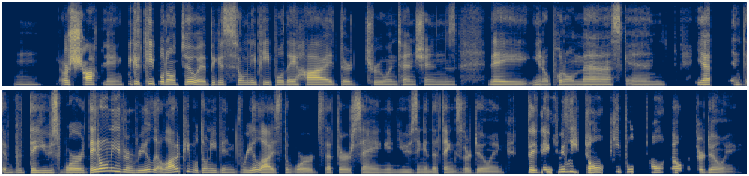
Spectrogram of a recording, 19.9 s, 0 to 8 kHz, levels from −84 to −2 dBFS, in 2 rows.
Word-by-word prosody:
Mhm. 155 -1 -18 0.3
Or 180 - +3
shocking 150 -6 +6
because 220 -2 +1
people 225 -2 +2
don't 195 -3 +3
do 200 -2 +4
it 145 -2 0
because 175 -2 -3
so 180 - -1
many 185 0 -5
people, 180 -2 -4
they 160 -1 0
hide 160 -1 +4
their 155 -1 -5 0.2
true 160 -1 -6
intentions. 155 0 -5 0.4
They, 150 -1 -1
you 165 -3 -7
know, 145 -1 -7
put 160 +5 -5
on 150 -1 -7
mask 155 +1 -2
and 140 0 -11 0.4
yeah. 175 0 +5 0.3
And 165 -1 -9
the 150 - -6
w 160 +1 -12
they 165 - +4
use 170 -1 0
word 165 +2 +2
they 200 +4 +8
don't 285 +3 +6
even 210 -10 0
really 200 +5 +1
a - - -2
lot 175 +5 +6
of 270 - 0
people 215 -9 -6
don't 175 0 -5
even 160 -3 -8
realize 155 -5 +2
the 150 - -10
words 135 -1 -6
that 145 -2 -6
they're 140 -2 -5
saying 135 0 -4
and 135 -1 -13
using 140 0 -7
and 135 0 -11
the 135 - -5
things 135 -4 -4
they're 130 -1 -6
doing. 125 0 -8 0.3
They 200 -2 +7
they 210 +4 +1
really 235 -2 +1
don't 190 +1 +4
people 230 0 -6 0.2
don't 185 +1 +1
know 175 - +4
what 165 -1 -10
they're 145 - 0
doing 140 -5 -6
155 Hz, 195 wpm, -23 LUFS, 145-180 Hz, 0.4 s, they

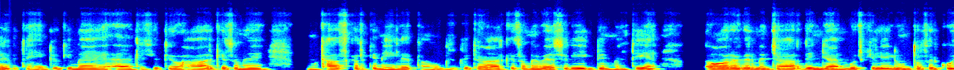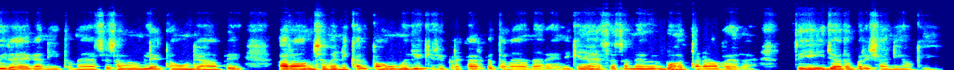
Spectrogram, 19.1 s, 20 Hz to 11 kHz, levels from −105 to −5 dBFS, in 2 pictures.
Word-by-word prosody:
लेते 140 0 -3
हैं 175 +2 -6
क्योंकि 185 0 -4
मैं 180 0 +1
अ, 155 -4 +1
किसी 165 +4 -8
त्योहार 160 +2 -1
के 190 - +1
समय 185 0 +2 0.5
उम, 165 - -5
ख़ासकर 170 +1 -1
के 175 - +1
नहीं 165 0 +1
लेता 150 -1 -4
हूँ, 175 +4 -6
क्योंकि 175 +1 -6
त्योहार 155 -1 +1
के 180 - -3
समय 175 +1 -1
वैसे 155 +2 -2
भी 175 0 +7
1 165 - -4
दिन 175 -1 +1
मिलती 165 +3 +1
है। 210 +3 +2 0.6
और 185 +2 +6
अगर 185 +1 +3
मैं 195 -1 +2
4 165 0 +2
दिन 185 -1 +6
जानबूझ 170 +2 +2
के 180 - -1
ले 175 0 +4
लूँ, 195 +3 +2
तो 190 -2 -2
फिर 190 +1 -1
कोई 170 0 +6
रहेगा 150 -1 -1
नहीं, 135 0 -9
तो 150 - -18
मैं 160 0 -3
ऐसे 160 +3 -6
समय 175 0 -2
में 175 - +1
लेता 170 +1 -3
हूँ 180 +1 +1
जहाँ 160 -1 -1
पे 185 +1 -1 0.5
आराम 155 +4 +6
से 180 - +2
मैं 175 -1 +2
निकल 155 -3 -2
पाऊँ, 200 +7 +2
मुझे 170 -2 +1
किसी 155 -1 -12
प्रकार 150 -1 -3
का 190 - -3
तनाव 150 0 -5
ना 145 - -6
रहे 150 +1 -15
लेकिन 175 +5 -4
ऐसे 165 +7 -5
समय 220 -1 +2
में 225 - +4
भी 205 - 0
बहुत 160 -1 -1
तनाव 135 -2 -2
रह 130 - -6
रहा 130 +1 -16
है। - - -27 0.4
तो 170 - +1
यही 170 +4 +4
ज़्यादा 160 -3 +3
परेशानी 135 -1 -6
हो 130 -1 -10
गई। 130 0 -23
170 Hz, 240 wpm, -23 LUFS, 155-180 Hz, 0.6 s, भी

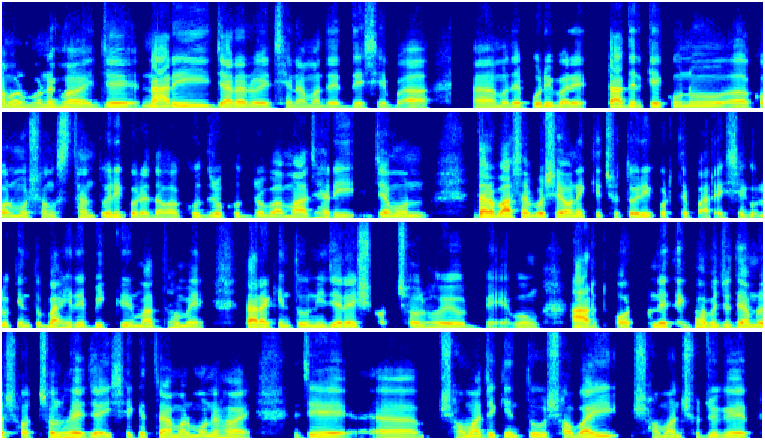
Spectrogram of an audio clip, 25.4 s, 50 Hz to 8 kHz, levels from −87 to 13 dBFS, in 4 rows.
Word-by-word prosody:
আমার 160 +3 0
মনে 175 +2 0
হয় 160 -2 +2
যে, 160 - +4 0.3
নারী 130 +4 +4 0.3
যারা 140 +1 +5
রয়েছেন 120 +3 -2
আমাদের 115 +1 -4 0.2
দেশে 120 +1 -6
বা 115 - -7 0.6
আ - - +1
আমাদের 120 +1 -2
পরিবারে, 145 -6 +2 0.3
তাদেরকে 135 +4 +3
কোনো 135 0 -2 0.3
আ - - +3 0.2
কর্মসংস্থান 135 +2 -3
তৈরি 165 +3 +1
করে 155 - 0
দেওয়া। 105 +1 0
ক্ষুদ্র, 140 -1 -4
ক্ষুদ্র 130 -2 -8
বা 125 - +4
মাঝারি, 120 0 0 0.3
যেমন 140 +1 +1 0.6
তারা 150 0 +10
বাসায় 140 +3 +6
বসে 155 +3 +3
অনেক 140 0 -1
কিছু 140 +3 -7
তৈরি 145 +1 +4
করতে 135 - -4
পারে। - - -1
সেগুলো 135 +1 -4
কিন্তু 140 0 -4
বাহিরে 130 +3 +1
বিক্রির 130 +2 -2
মাধ্যমে 130 +2 -2 0.4
তারা 125 - +8
কিন্তু 135 -1 -5
নিজেরাই 130 +2 +1
স্বচ্ছল 135 -2 -4
হয়ে 115 -3 +3
উঠবে 105 +1 -12
এবং 120 +1 -4 0.4
আর 120 - +8 0.3
অর্থনৈতিকভাবে 160 +3 0
যদি 175 0 -2
আমরা 165 0 +2
সচ্ছল 150 +5 0
হয়ে 170 -1 +6
যাই, 120 - +3
সেক্ষেত্রে 145 +2 -2
আমার 145 0 -1
মনে 140 0 -1
হয় 135 -5 +1 0.5
যে 130 -1 +3 0.5
অ্যা 115 - +1 0.5
সমাজে 130 +2 +1
কিন্তু 140 -1 -2 0.2
সবাই 125 +2 +4 0.4
সমান 125 0 -3
সুযোগের 125 -1 0
135 Hz, 150 wpm, -24 LUFS, 125-145 Hz, 0.6 s, তারা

